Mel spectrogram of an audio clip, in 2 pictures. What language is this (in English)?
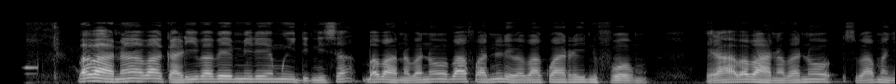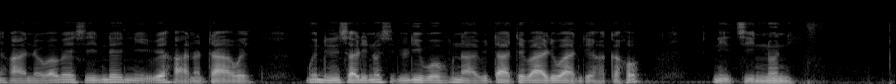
Masaaba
